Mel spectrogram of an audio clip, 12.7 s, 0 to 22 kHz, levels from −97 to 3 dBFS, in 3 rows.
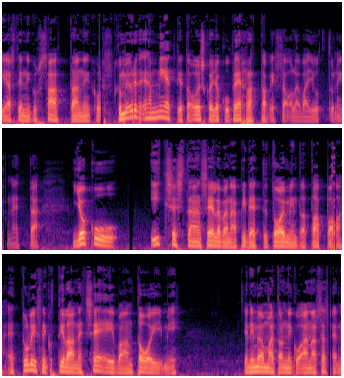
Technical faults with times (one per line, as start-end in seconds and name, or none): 1.19-1.26 damaged data in a compressed stream
3.33-4.74 input switched to a poorer device
4.25-4.33 damaged data in a compressed stream
5.80-5.88 damaged data in a compressed stream
8.36-8.44 damaged data in a compressed stream
12.57-12.64 damaged data in a compressed stream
